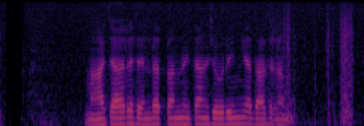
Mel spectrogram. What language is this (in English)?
Sinhala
